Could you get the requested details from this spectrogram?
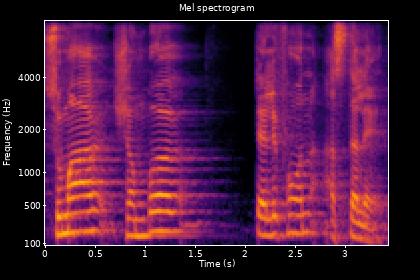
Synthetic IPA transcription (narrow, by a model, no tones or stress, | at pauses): sumaɾɕəmbəɾ | ʈelifonə̰st̪əlɛ̰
